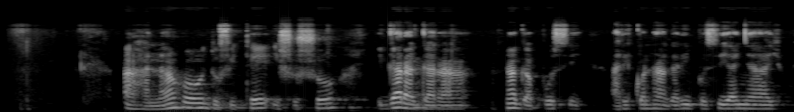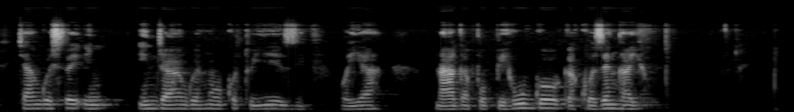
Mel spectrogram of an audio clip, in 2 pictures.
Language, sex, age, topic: Kinyarwanda, male, 25-35, education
